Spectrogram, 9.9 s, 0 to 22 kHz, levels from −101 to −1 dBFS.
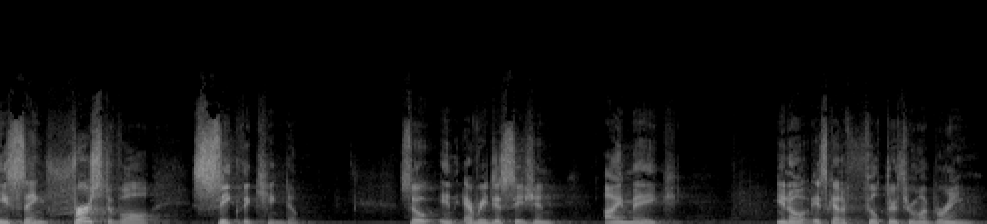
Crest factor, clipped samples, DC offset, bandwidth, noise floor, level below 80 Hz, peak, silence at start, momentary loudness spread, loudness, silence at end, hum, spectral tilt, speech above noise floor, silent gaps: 26 dB; under 0.1%; under 0.1%; 14 kHz; -80 dBFS; under -90 dBFS; -22 dBFS; 0 s; 15 LU; -45 LUFS; 0.1 s; none; -2.5 dB/octave; 34 dB; none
